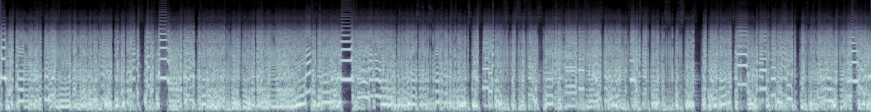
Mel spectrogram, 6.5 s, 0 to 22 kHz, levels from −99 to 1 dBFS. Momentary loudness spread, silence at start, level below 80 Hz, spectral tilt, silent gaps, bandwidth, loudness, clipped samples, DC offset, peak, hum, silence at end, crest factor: 2 LU; 0 s; -44 dBFS; -4.5 dB/octave; none; 11 kHz; -13 LUFS; under 0.1%; under 0.1%; 0 dBFS; none; 0 s; 14 dB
